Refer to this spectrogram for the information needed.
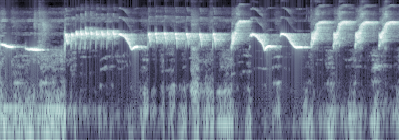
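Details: White-rumped shama singing as a provoking lure for other shamas: a loud, clear whistled song of long sliding notes, then a rhythmic run of rising upswept whistles repeated about twice a second.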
